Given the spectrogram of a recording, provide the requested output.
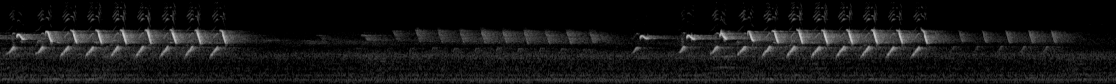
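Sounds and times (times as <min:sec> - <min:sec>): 
loud male Northern cardinal singing fast repeated slurred whistles: 0:00.1 - 0:02.4, 0:06.4 - 0:09.5.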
